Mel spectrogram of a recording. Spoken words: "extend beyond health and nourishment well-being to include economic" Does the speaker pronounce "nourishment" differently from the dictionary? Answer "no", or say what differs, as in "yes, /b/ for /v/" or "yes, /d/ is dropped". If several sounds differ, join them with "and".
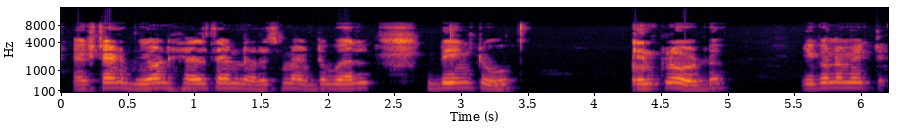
yes, /s/ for /ʃ/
